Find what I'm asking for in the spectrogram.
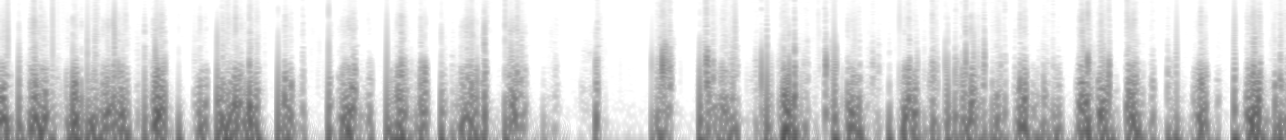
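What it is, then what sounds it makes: Silicone ear microphone being scratched. Bamboo earpicks, held in fingertips with long nails, scratch and rub inside the open canals of both soft, solid, rubbery silicone ear models on a white binaural microphone. The result is a dense run of rapid, muffled scratching and rubbing with a deep, boomy low rumble and little brightness. It pauses briefly around the three-second mark before resuming.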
